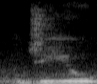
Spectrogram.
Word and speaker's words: GU: इट is pronounced as GU बाय द वे, आपको वो दुकान मिल जाएगी।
